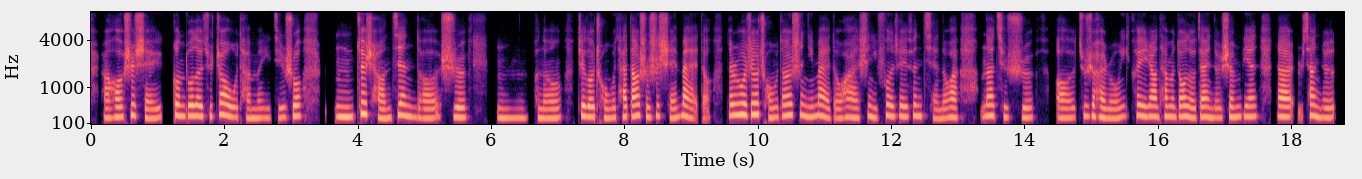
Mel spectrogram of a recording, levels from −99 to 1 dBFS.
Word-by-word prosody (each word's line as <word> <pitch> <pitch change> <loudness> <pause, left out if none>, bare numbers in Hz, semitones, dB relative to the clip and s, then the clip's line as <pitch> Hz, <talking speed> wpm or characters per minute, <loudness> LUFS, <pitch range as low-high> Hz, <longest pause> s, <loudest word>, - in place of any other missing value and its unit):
然 200 0 -1
后 215 +1 +3
是 255 +3 0
谁 195 -2 -2
更 245 -2 +3
多 240 0 +4
地 235 -1 +5
去 230 0 -7
照 255 0 +4
顾 215 -1 0
它 195 - -5
们， 195 +1 -2
以 200 - -7
及 205 +1 -6
说 235 +2 +3 0.5
嗯， 220 0 +2
最 280 +3 +6
常 195 -6 0
见 235 -2 +1
的 195 +1 -2
是， 210 -2 +1 0.4
嗯， 195 -1 -4
可 200 - -4
能 195 +2 -1 0.2
这 235 -1 +3
个 220 -1 +5
宠 200 -2 -4
物 205 - -2
它 220 +1 0
当 235 +2 +5
时 220 -3 -1
是 235 +3 -3
谁 205 -4 -2
买 225 -5 +2
的？ - - -9 0.2
那 245 - +2
如 255 +1 +4
果 260 - +7
这 265 - +3
个 265 - +6
宠 205 -6 -4
物 210 - -3
当 240 +3 +2
时 - - -4
是 255 - -2
你 220 -1 -1
买 235 -4 +2
的 195 0 -5
话， 205 0 0
是 230 +4 -5
你 210 - -1
付 245 +5 -3
的 230 - +3
这 230 0 -1
一 220 - +1
份 235 0 -1
钱 195 -5 -7
的 195 +1 -3
话， 210 -1 +2 0.3
那 240 +1 +2
其 235 -2 -6
实， 205 0 -4 0.3
呃， 200 0 -1
就 235 +3 -7
是 240 -1 +1
很 210 -2 +1
容 195 +2 -2
易 225 - -8
可 245 +1 -3
以 235 - +3
让 225 0 +4
它 230 - -1
们 225 -1 0
都 230 +1 +3
留 210 -3 +2
在 220 +1 +3
你 205 - 0
的 200 0 -4
身 220 +1 0
边。 225 0 -1 0.3
那 220 -1 +5
像 245 -2 +1
你 - - -2
的， 205 0 -2
220 Hz, 270 characters per minute, -20 LUFS, 200-235 Hz, 0.5 s, 果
